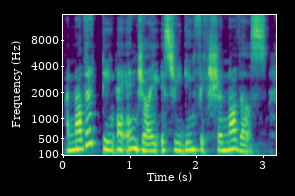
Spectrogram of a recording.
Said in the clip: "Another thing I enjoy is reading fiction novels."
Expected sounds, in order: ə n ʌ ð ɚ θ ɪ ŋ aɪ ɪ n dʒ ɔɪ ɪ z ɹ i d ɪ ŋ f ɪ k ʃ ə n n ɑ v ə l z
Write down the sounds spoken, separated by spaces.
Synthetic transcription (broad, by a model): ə n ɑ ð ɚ t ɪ ŋ aɪ ɪ n dʒ ɔɪ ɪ s ɹ i d ɪ ŋ f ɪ k ʃ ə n n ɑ v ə l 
